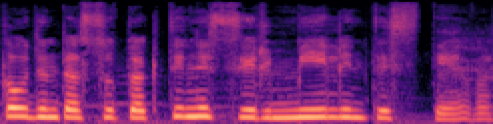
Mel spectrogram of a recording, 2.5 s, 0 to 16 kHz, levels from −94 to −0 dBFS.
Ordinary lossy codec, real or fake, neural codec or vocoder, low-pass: MP3, 64 kbps; fake; codec, 44.1 kHz, 7.8 kbps, Pupu-Codec; 14.4 kHz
